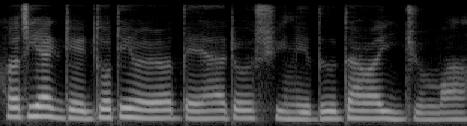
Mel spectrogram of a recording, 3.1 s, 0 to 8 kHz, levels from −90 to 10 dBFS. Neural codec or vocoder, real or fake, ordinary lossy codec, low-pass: codec, 16 kHz, 1 kbps, FunCodec, trained on Chinese and English, 50 frames a second; fake; none; 7.2 kHz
